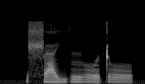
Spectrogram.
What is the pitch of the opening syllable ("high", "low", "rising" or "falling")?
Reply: low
